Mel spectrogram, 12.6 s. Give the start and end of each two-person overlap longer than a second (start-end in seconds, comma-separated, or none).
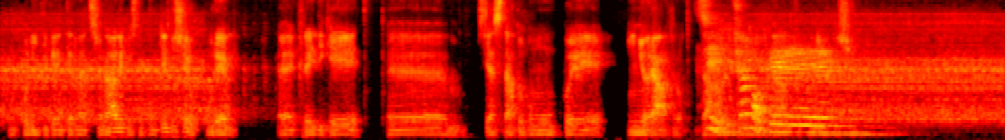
8.7-10.8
